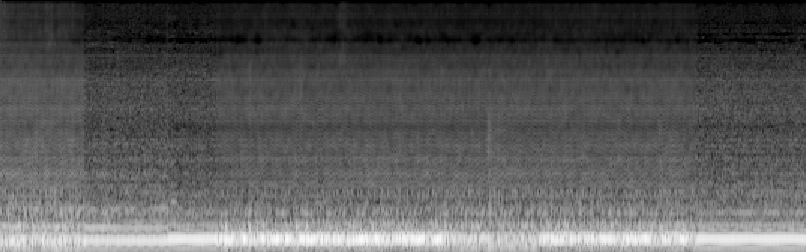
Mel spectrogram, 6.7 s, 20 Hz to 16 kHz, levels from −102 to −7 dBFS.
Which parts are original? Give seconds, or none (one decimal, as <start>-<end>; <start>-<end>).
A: 0.7-1.8; 5.8-6.7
